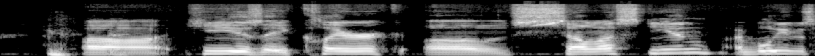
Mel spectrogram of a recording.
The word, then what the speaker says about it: Celestian: He is a cleric of Celestian, I believe is how you pronounce it.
